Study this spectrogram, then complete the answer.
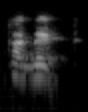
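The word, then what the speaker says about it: Kanet: And you know that Thai people say Ganesha is like a fee connect. They pronounce connect, K-A-N-E-T.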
